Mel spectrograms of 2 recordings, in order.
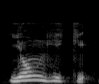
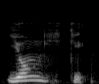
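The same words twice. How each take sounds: No difference in how they are said.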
